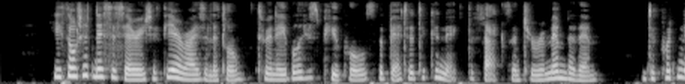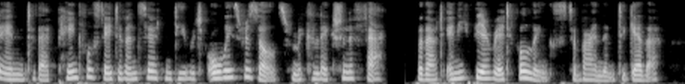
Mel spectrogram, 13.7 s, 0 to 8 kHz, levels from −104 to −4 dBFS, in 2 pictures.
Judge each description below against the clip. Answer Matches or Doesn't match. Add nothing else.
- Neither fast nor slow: Doesn't match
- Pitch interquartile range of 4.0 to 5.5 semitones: Matches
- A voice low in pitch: Doesn't match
